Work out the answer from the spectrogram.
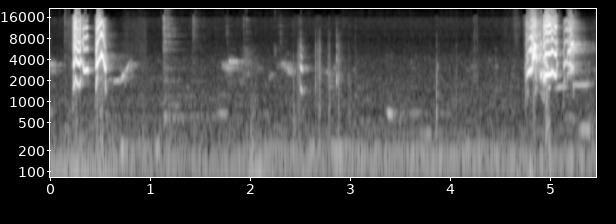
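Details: A pair of lutino lovebirds giving shrill, harsh chirps: two sharp bursts at the start, quiet softer twitters, then a dense screechy burst near the end. Faint low hum underneath.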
